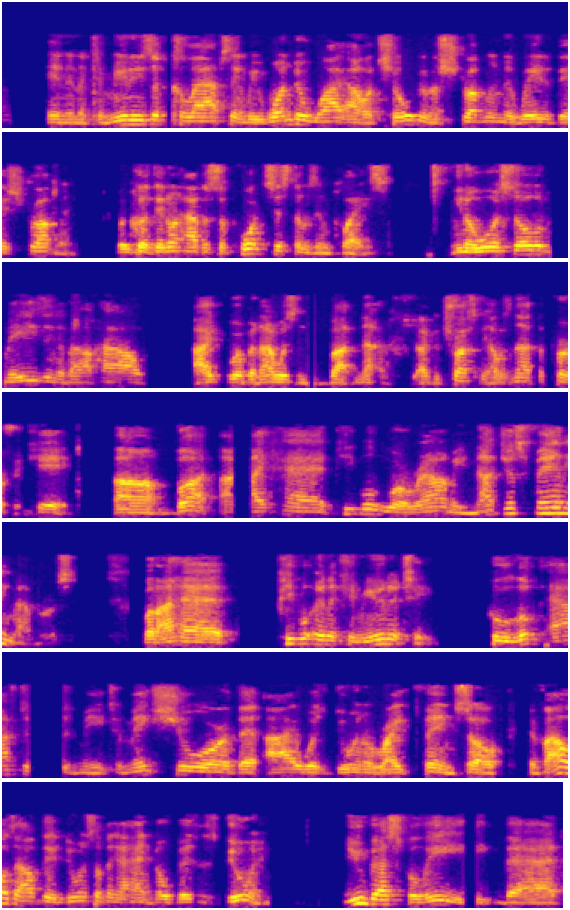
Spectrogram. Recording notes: part of a series of Instagram Live interviews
